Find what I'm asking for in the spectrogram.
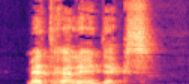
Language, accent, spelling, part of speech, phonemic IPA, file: French, Canada, mettre à l'index, verb, /mɛtʁ a l‿ɛ̃.dɛks/, LL-Q150 (fra)-mettre à l'index.wav
- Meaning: to blacklist, to name and shame, to condemn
